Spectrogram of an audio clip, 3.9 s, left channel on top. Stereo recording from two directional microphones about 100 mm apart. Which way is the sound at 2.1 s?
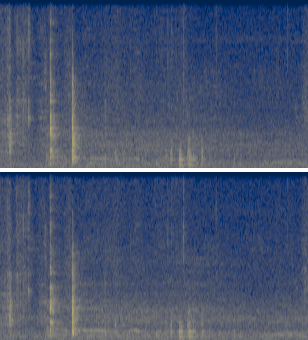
Centre (ahead or behind).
